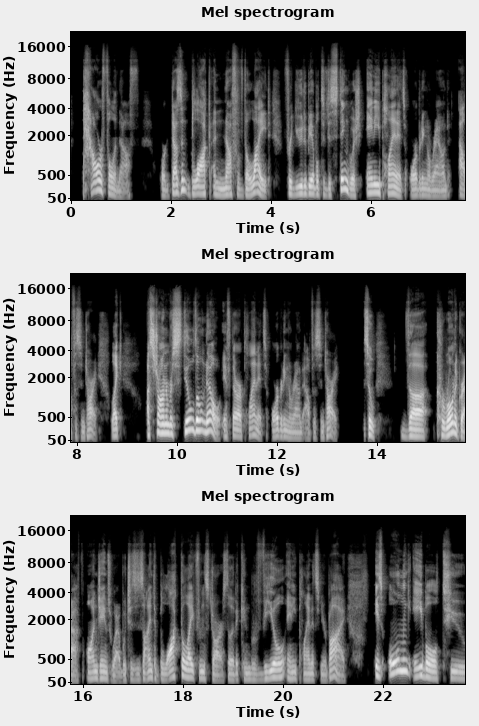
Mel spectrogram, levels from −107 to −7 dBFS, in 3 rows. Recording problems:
abrupt cut into speech; at the end

